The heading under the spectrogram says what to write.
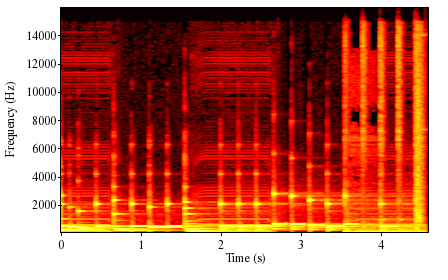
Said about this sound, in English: Because we're just talking about constellating these things and relationships and people, and the phone goes, it's wonderful, it's wonderful.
